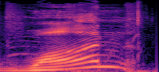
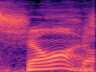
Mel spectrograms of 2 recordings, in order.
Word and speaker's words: Xuan: X-U-A-N, last name Tai, literally Tai. She is an investigative and enterprise reporter for ESPN. Is it Juan? – Isn't X usually Schwan? – Schwan? – Maybe it's like my name pronunciation. – Yeah, it's Sean.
